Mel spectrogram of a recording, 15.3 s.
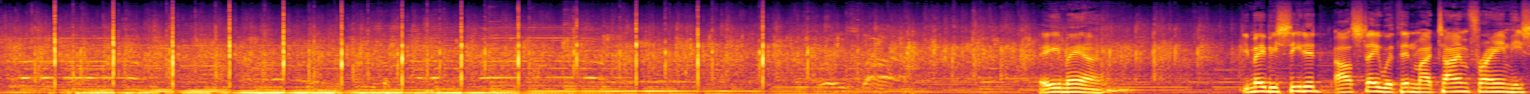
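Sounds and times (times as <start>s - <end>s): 
low crowd murmur: 0.0s - 10.2s
audience clapping in unison in worship: 0.0s - 13.8s
sustained organ-like chords: 0.0s - 15.3s
speech: 10.4s - 11.2s, 12.4s - 15.3s.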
